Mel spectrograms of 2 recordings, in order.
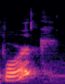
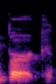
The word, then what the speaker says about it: Burke: Bork? Hey everyone, it's actually Burke. Everybody pronounces my last name incorrectly, so don't.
